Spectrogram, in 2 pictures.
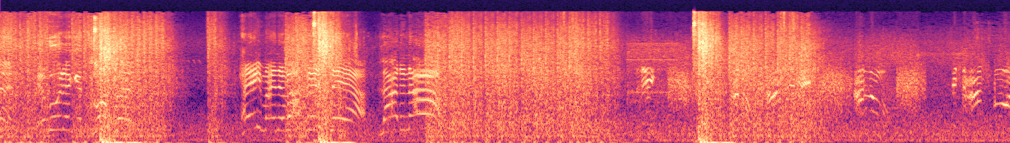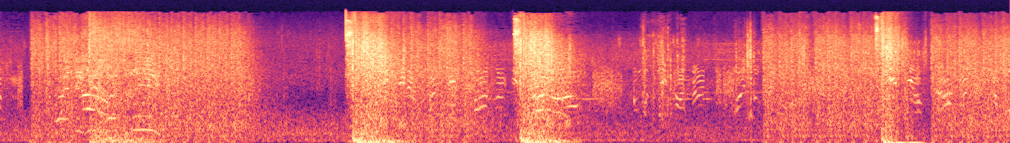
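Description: Rifle shots fire one at a time, loud and close, with a short echo.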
